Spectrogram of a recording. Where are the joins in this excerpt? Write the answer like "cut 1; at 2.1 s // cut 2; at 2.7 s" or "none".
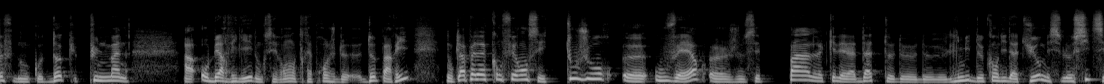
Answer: none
